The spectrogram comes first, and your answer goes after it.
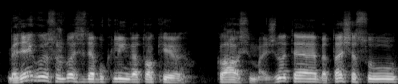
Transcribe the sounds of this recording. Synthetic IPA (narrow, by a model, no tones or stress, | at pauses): bʲɛt̪jɛɪɡʊjuːsʊʒd̪uɔsʲɪt̪ʲɛbʊkʲlʲiːŋɡɐt̪oːkʲɪ | klˠɐʊsʲɪmɐ̰ʒʲɪnoːt̪ʲɛbʲɛt̪ɐʃɛsuː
